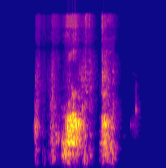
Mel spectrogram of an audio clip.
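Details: Cavalier King Charles Spaniel puppies raised indoors at home as emotional support animals, on a warm Friday morning; a short burst of yelping barks peaks in one loud central yip, followed by a second yelp and a faint squeak.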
